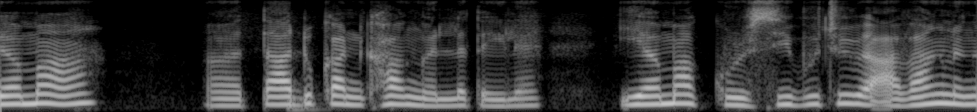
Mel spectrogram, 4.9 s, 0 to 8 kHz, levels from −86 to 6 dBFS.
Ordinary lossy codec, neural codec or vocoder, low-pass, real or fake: none; none; none; real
